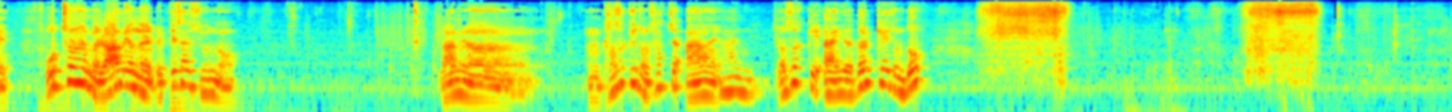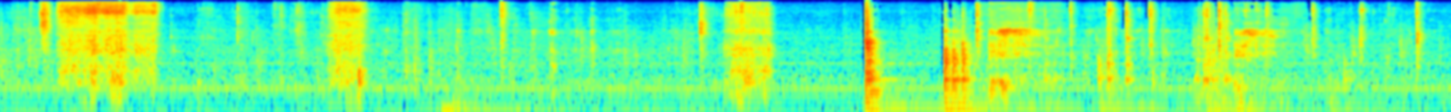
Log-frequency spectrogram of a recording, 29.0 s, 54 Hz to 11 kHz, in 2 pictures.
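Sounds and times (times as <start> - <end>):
person slurping noodles: 9.8 - 10.8, 12.4 - 13.3, 14.9 - 16.2, 17.7 - 18.3, 21.7 - 22.3.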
